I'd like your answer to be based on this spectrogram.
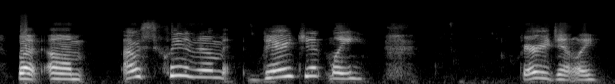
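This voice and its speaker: A woman speaks loudly at a high pitch. She goes very slowly, with long, frequent pauses. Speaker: vlogger. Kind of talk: casual chat. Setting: laptop webcam video. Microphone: laptop built-in camera.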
